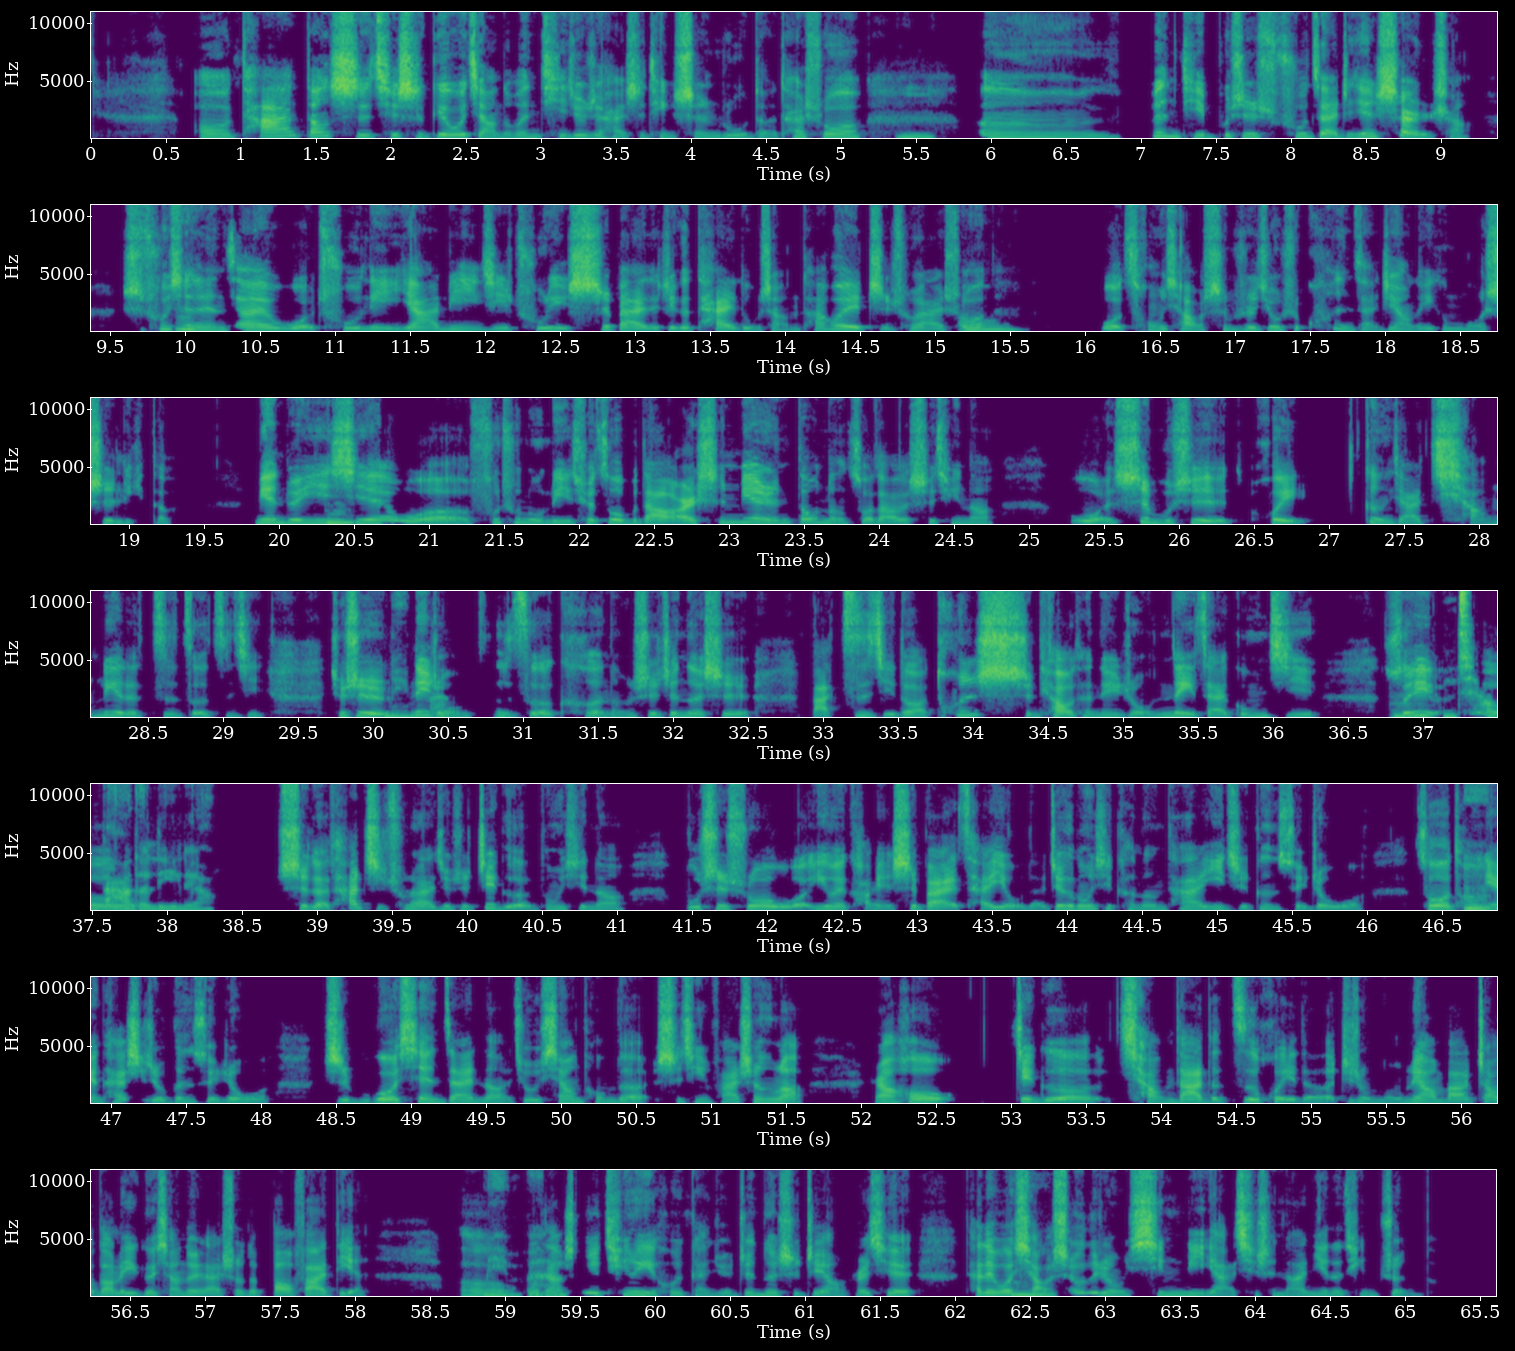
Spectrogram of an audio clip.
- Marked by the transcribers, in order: laughing while speaking: "噬掉"
- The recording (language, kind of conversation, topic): Chinese, podcast, 你怎么看待寻求专业帮助？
